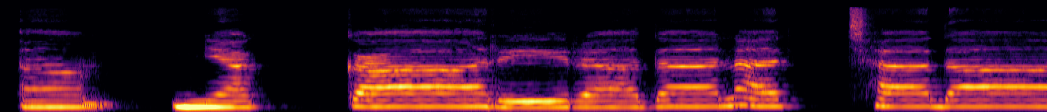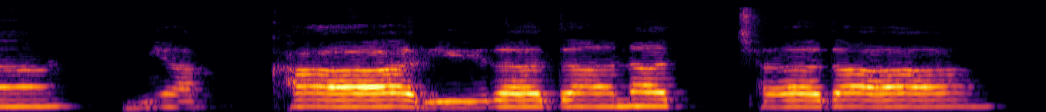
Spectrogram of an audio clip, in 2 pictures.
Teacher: Here there are two kakaras, so the emphasis needs to be there on the kakara and the alpaprana cha and mahaprana cha. So there also a little more effort needs to be put.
